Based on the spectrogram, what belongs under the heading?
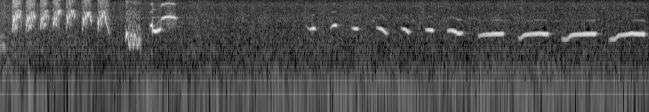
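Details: White-rumped shama contest song in the 'kéo thuốc lào' style: a harsh rapid clicking burst and squeak, a pause, then a descending series of clear whistles that lengthen into slurred upward-hooked notes.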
